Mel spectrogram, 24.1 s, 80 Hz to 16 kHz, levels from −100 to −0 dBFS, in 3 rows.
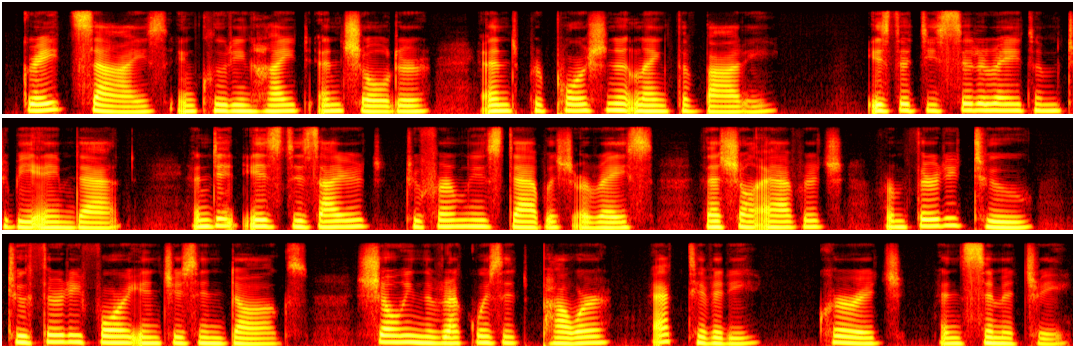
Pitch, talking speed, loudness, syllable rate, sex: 190 Hz, 115 wpm, -19 LUFS, 4.2 syllables/s, female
